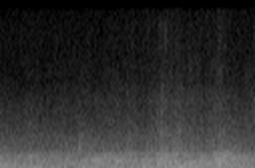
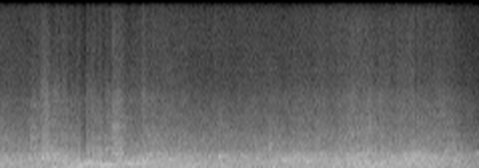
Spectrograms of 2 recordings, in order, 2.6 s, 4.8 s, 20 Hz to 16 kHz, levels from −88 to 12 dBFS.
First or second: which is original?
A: first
